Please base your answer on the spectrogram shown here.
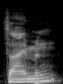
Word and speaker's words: Thymen: It rhymes with Simon and another word that feels weird to say on air, but uh, Thimon uh, Addinsman second stage win uh, for him, second stage win for Inos.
